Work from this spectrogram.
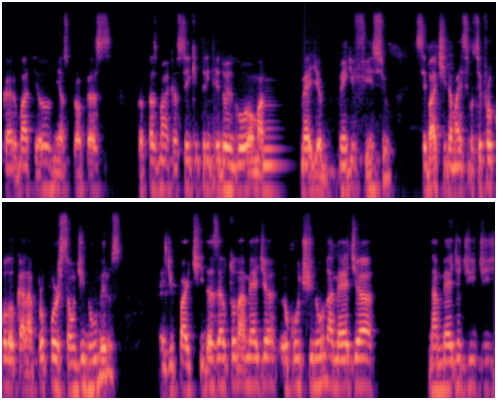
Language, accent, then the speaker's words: Portuguese; São Paulo, Brazil; porque como eu sou de São Paulo, e surgiu a possibilidade de vir por empréstimo.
